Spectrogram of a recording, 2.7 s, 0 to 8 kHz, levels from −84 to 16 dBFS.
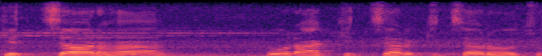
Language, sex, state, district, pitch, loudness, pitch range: Hindi, male, Bihar, Supaul, 185 Hz, -18 LUFS, 175-195 Hz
